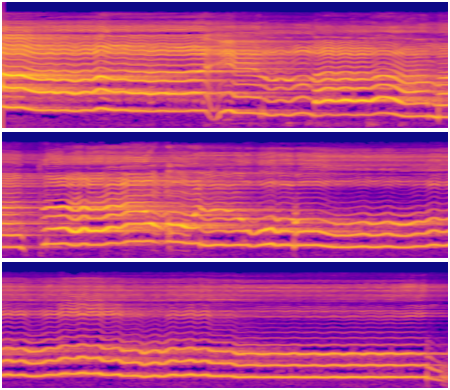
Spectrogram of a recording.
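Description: A young woman's solo Qur'an recitation in the melodic mujawwad style, her voice sliding through ornamented, wavering phrases. After a quick breath about five seconds in, she holds a long note that slowly falls in pitch and stops near the end.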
